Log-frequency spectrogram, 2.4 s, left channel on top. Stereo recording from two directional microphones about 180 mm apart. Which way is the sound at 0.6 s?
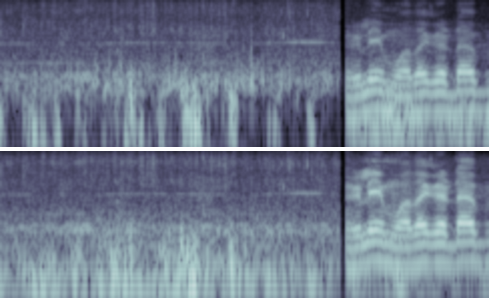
40° left (ahead or behind).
